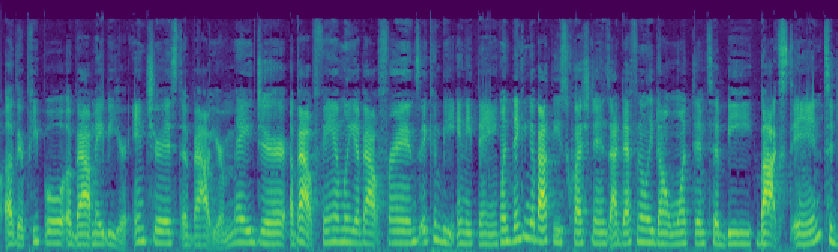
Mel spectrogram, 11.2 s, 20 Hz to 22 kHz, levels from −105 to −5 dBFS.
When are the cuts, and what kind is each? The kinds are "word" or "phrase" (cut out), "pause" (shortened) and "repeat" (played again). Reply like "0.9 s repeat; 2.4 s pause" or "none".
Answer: none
